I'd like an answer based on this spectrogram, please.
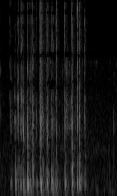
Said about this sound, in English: Sorry for the typing noises.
